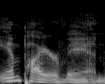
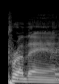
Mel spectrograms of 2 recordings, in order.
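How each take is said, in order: First: The name begins like the word 'empire'. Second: The name begins with a short 'impra' sound. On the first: The speaker calls it wrong. "I've been saying Empire Van, but I can tell that's wrong" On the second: The speaker calls it right. "it's the Impra"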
